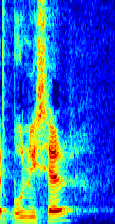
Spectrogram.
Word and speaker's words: Punisher: Siguiente, el segundo puesto se lo voy a dar a la recreativa de Punisher, que no sé si está bien pronunciado.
